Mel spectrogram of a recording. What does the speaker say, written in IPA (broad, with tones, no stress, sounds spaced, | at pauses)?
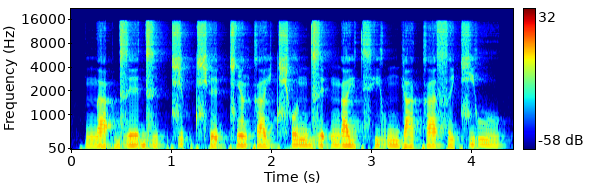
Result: n̪ a˨ ʔ d͡z e˧ d͡z i˨ t̚ t͡ɕ ə˦ t̚ t͡ɕʰ e˨ ʔ t͡ɕ ã˧ k a˧ j t͡ɕʰ o˦ n d͡z e˦ ʔ ŋ a˧ j t͡sʰ j u˧ ŋ j a˨˩ k a˧ s ə˨˩ t͡ɕ j u˥˧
